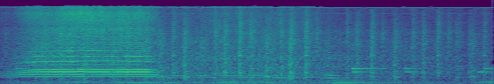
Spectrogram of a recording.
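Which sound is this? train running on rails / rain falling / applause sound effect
train running on rails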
